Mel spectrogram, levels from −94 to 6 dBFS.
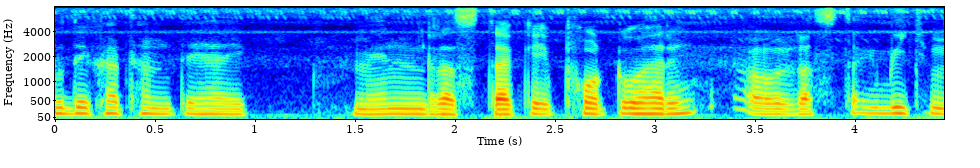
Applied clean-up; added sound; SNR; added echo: none; none; none; none.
